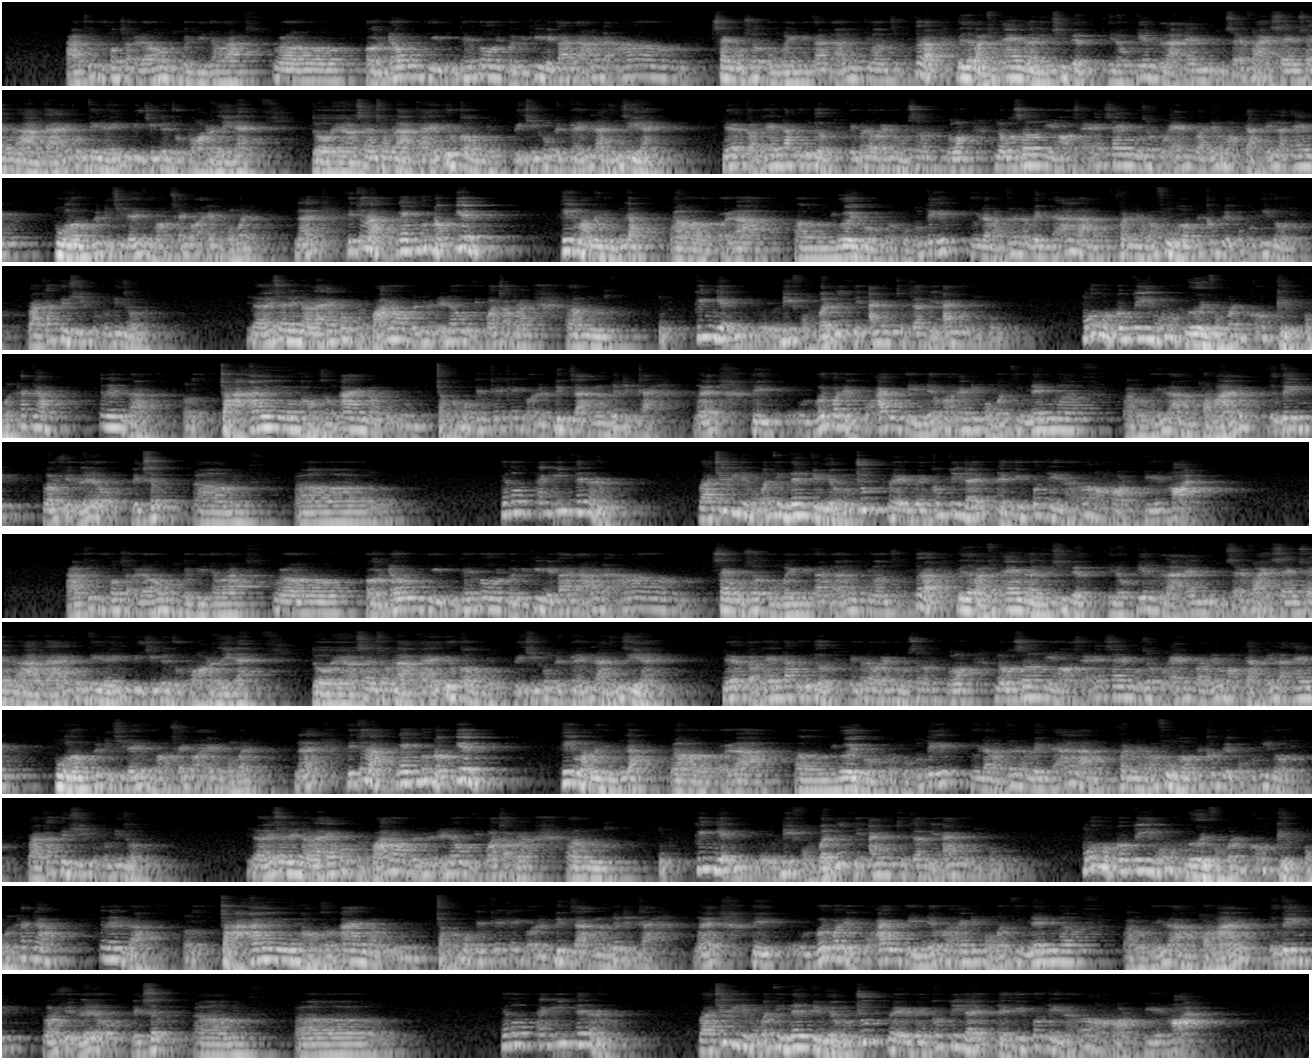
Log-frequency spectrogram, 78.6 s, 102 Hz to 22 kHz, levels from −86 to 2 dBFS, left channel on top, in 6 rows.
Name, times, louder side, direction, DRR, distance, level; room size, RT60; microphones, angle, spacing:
voice 1, 0.6-2.4 2.7-6.8 7.1-15.6 16.2-19.6 20.3-22.7 23.0-26.3 26.7-28.7 29.1-31.0 31.8-32.6 32.9-33.8 34.1-39.1 39.5-40.7 41.7-45.4 45.8-46.0 46.2-49.3 50.1-52.9 53.4-53.8 54.2-63.2 63.6-65.5 65.9-67.1 67.4-68.0 68.4-69.4 70.5-71.5 72.4-77.4, equal, 15° left, -4 dB, 0.5 m, -23 dB
3.0 x 2.8 x 3.1 m, 0.90 s
head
